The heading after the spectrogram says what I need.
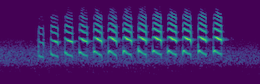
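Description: Eurasian wryneck giving a run of about thirteen nasal, ringing 'quee' notes, evenly spaced around five per second, with nothing else audible.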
